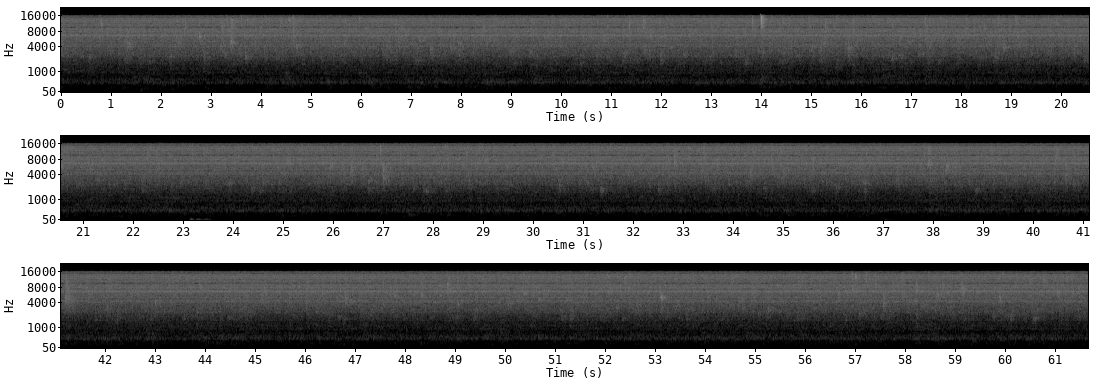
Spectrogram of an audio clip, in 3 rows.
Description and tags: light waterpipes ambience1
Sound of a water-pipe stream. Some natural room reverberation is present
Recorded with Oktava-102 microphone and Behringer UB1202 mixer.
ambience, hiss, kitchen, noise, pipe, stream, water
